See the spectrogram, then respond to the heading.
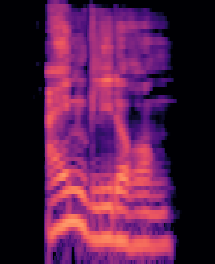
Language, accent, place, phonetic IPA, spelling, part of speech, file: German, Germany, Berlin, [ˈaɪ̯nˌɡliːdəʁʊŋ], Eingliederung, noun, De-Eingliederung.ogg
- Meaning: integration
